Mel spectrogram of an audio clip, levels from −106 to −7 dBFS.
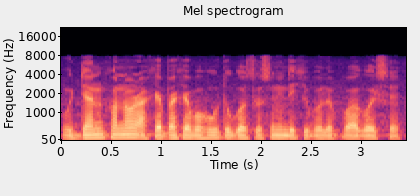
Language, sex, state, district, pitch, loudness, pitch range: Assamese, male, Assam, Sonitpur, 95 Hz, -19 LUFS, 90-100 Hz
